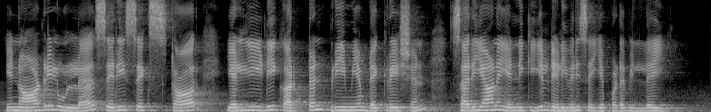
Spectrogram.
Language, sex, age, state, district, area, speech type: Tamil, female, 45-60, Tamil Nadu, Erode, rural, read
